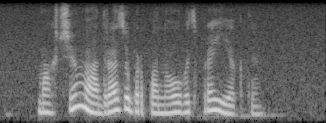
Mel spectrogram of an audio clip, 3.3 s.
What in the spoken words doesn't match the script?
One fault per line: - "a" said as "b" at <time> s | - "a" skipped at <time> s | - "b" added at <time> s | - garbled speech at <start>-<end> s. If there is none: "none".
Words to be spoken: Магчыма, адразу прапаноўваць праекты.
none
